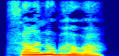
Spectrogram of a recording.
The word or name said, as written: ಶಾನಬಾವ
